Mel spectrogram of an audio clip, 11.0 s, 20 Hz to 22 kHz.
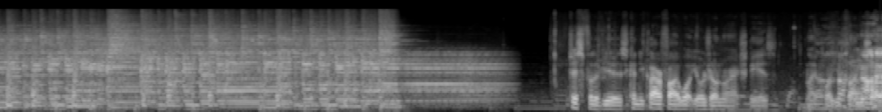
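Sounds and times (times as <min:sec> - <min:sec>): electric guitar chord ringing: 0:00.0 - 0:06.6.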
